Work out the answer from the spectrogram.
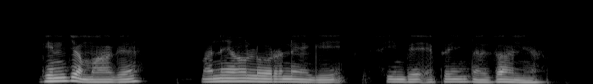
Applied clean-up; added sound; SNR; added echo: none; none; none; none.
